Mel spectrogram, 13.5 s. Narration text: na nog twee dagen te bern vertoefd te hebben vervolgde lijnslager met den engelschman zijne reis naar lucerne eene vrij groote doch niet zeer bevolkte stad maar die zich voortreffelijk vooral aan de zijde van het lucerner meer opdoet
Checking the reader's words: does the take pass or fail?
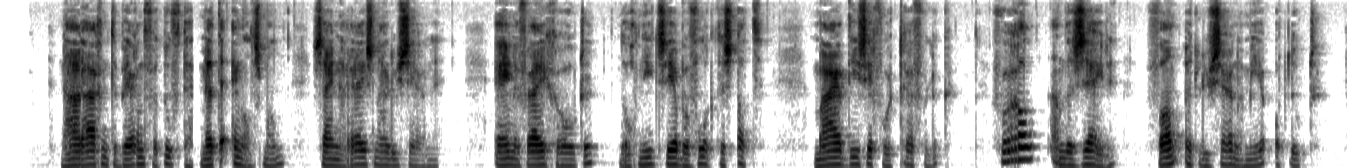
fail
